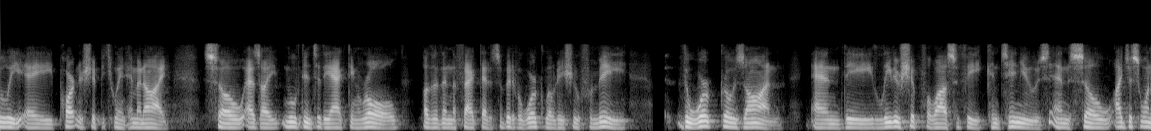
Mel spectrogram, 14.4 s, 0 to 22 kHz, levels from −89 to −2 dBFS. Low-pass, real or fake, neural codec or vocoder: 5.4 kHz; fake; codec, 16 kHz, 2 kbps, FunCodec, trained on Chinese and English, 25 frames a second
